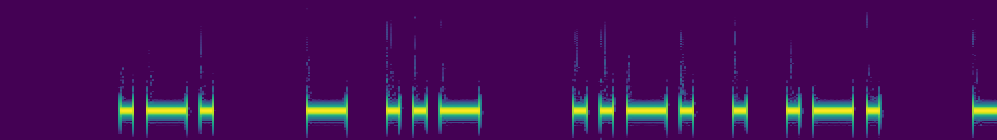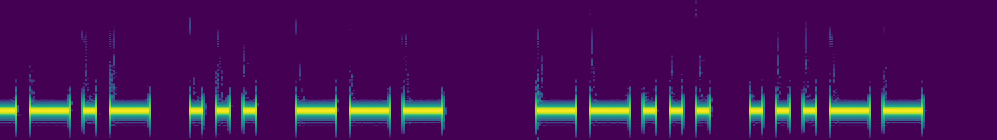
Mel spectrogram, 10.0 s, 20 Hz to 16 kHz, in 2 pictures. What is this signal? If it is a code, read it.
Morse code, heard as a keyed tone, about 18 wpm, 700 Hz. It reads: R TU FER QSO 73
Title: Speed-Racing Common QSO Phrases Encore - 15wpm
